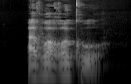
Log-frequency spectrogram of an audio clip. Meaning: to have recourse, to resort, to turn
- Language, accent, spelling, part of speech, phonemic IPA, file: French, France, avoir recours, verb, /a.vwaʁ ʁə.kuʁ/, LL-Q150 (fra)-avoir recours.wav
